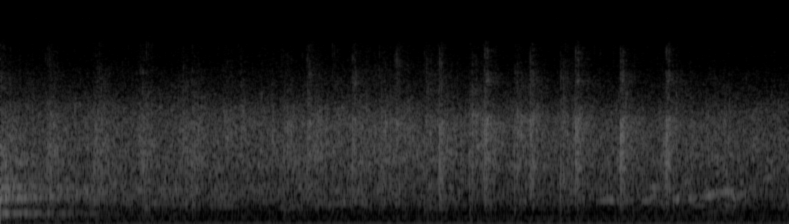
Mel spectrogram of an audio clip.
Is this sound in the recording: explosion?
no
